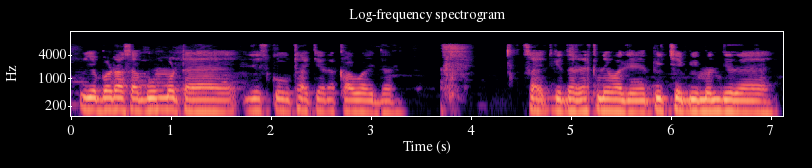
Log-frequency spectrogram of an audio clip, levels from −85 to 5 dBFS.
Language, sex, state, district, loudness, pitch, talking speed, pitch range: Rajasthani, male, Rajasthan, Churu, -18 LUFS, 150 Hz, 175 wpm, 145-160 Hz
